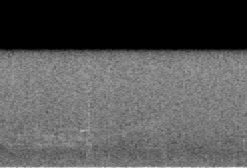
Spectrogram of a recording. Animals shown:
Mourning Warbler (Geothlypis philadelphia)

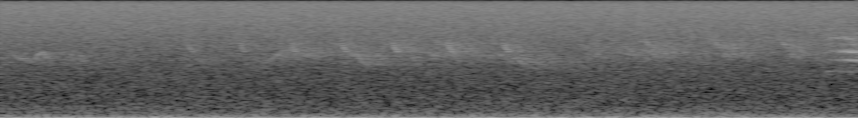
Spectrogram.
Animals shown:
Ovenbird (Seiurus aurocapilla), Scarlet Tanager (Piranga olivacea)

